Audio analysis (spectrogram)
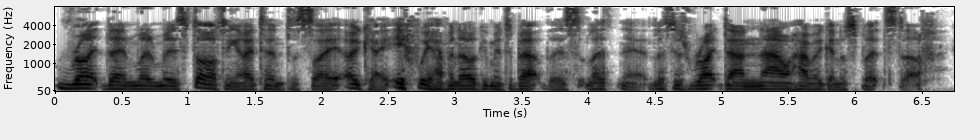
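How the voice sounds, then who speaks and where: A man with a lowish, raspy voice. He speaks as a podcast co-host in casual film talk. His delivery is analytical and halting, often restarting as he works through a point. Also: fairly even intonation, fairly bright tone, no echo, studio quality.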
